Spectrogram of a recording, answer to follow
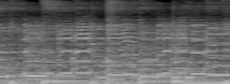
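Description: A live rock band plays with guitars out front over keyboard, bass and a steady drum beat.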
